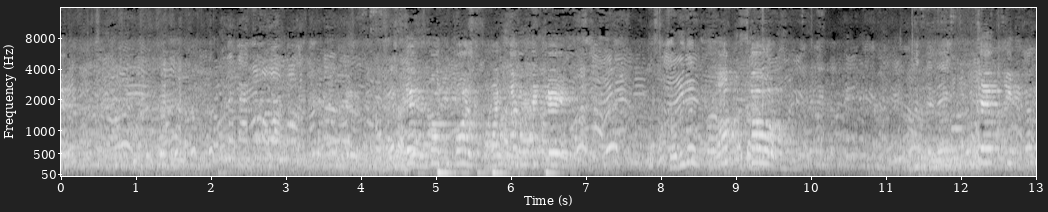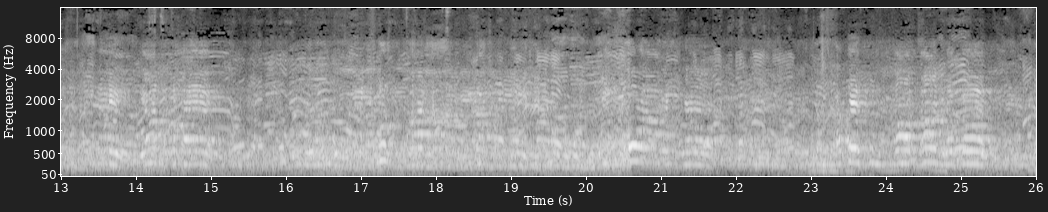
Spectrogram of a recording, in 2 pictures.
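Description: Speech throughout: several voices talking, with no other sound standing out.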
